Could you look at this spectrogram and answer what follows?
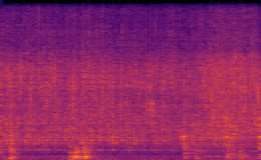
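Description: Tomatoes and scallions cook in a pan with garlic, giving a steady frying sizzle with a few stirring scrapes. No one talks.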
